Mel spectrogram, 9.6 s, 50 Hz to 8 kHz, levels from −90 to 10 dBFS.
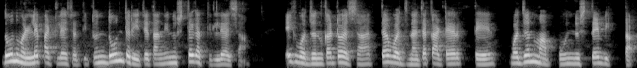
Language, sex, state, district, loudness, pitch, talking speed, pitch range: Konkani, female, Goa, North and South Goa, -16 LUFS, 200 Hz, 145 wpm, 180-225 Hz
